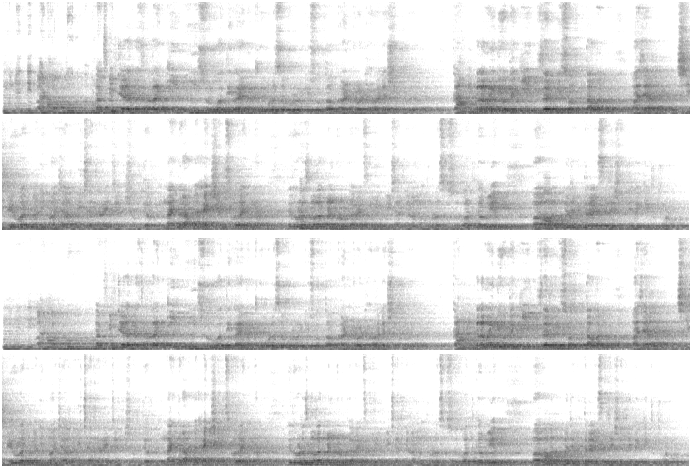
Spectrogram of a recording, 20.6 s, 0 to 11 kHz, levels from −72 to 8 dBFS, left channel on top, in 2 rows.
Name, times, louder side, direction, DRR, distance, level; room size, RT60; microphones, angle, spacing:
voice 1, 0.0-2.0 6.8-7.0 14.8-15.0 18.4-18.6, left 1 dB, 65° left, 0 dB, 2.4 m, -25 dB
voice 2, 1.4-6.2 6.8-9.0 9.4-14.2 14.6-20.3, equal, 10° right, -4 dB, 6.2 m, -22 dB
27.5 x 25.0 x 5.0 m, 3.0 s
head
